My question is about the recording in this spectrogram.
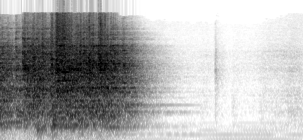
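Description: A sudden, loud scraping clatter lasting about a second as a tall bar stool is shoved across the floor, dying away quickly.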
